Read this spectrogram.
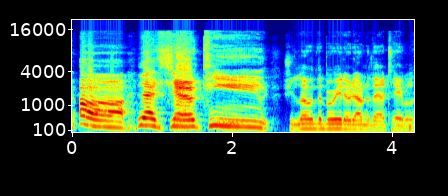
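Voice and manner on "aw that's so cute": high, loud, drawn-out gush. Acted. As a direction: coo over something adorable. Waitress gushing over couple.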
